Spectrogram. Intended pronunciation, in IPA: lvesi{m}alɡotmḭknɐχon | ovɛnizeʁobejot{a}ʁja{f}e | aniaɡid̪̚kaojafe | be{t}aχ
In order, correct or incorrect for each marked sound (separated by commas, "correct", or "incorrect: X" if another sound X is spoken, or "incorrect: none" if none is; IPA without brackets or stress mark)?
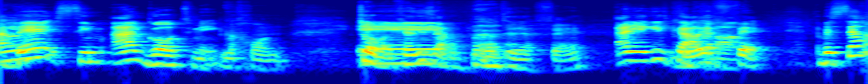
correct, incorrect: e, correct, incorrect: s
